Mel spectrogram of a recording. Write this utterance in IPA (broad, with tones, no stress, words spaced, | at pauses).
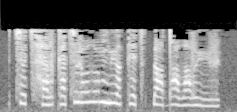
t͡sø˦˨t͡shæ˧vkæ˧t͡s vy˦ðˤu˦ ŋ͡my˦˨ɐ̯ke˦˨t͡s k͡pe˦˨dˤɯ˦˨ ðˤe˦vy˧v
